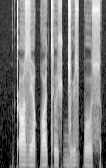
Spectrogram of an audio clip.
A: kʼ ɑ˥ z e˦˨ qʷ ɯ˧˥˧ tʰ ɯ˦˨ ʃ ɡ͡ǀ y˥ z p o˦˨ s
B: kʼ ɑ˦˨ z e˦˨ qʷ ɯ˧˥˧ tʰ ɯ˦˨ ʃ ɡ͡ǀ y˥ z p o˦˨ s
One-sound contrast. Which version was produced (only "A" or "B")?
A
